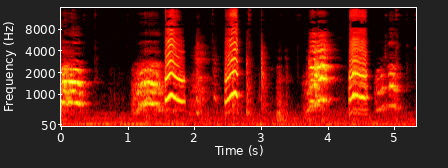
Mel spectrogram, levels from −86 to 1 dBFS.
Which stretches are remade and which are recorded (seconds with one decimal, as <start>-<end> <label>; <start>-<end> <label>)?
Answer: 0.0-5.3 recorded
